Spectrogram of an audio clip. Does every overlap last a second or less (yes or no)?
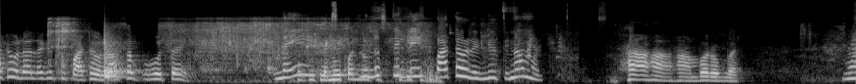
yes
